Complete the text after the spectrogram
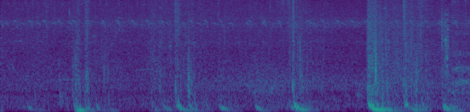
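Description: Heavy footsteps thud on rocky ground.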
